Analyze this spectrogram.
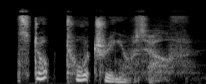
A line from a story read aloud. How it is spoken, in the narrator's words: he sighed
